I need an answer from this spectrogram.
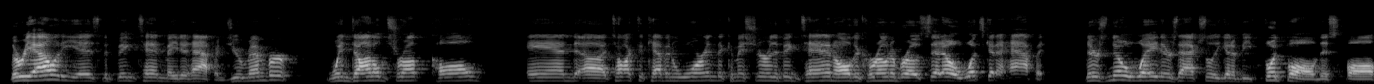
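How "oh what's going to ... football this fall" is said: usual speaking voice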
